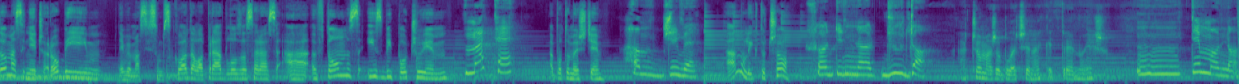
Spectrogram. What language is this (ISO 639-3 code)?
slk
